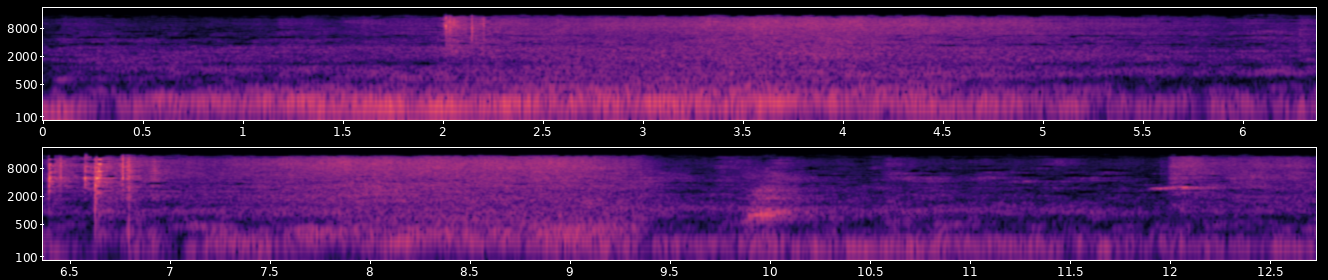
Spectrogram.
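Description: A motor vehicle engine running nearby, swelling over the first two seconds and easing off about nine and a half seconds in. A few sharp clicks come around six and a half seconds in.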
